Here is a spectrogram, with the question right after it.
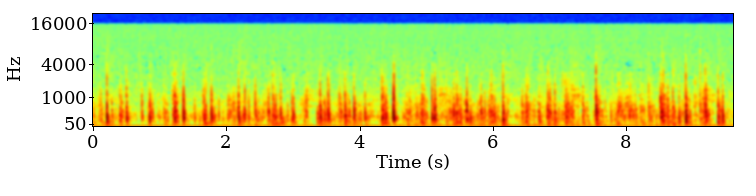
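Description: Long nails quickly tap and scratch a thin, clear plastic protective film stretched over a recorder. The result is a quiet, rapid patter of dry, short clicks with almost no ring, centered in the low-mids, with soft scratchy rustling between the taps.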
